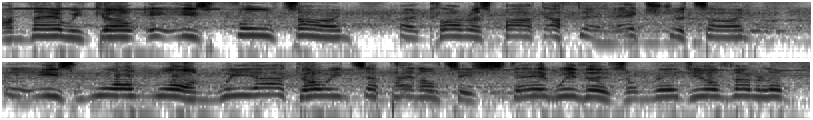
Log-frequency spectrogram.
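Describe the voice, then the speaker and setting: An animated man talks with an extremely high pitch and ordinary pitch variation. The sound is dry with no echo, and background noise is noticeable. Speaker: football match commentator. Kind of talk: live football commentary. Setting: media booth at stadium. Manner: animated, fast play-by-play; builds excitement at shootout. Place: stadium.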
